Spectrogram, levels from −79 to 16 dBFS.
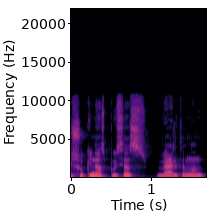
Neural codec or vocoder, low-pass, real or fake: none; 10.8 kHz; real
